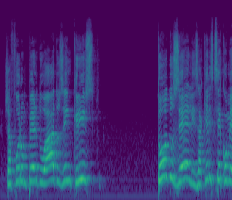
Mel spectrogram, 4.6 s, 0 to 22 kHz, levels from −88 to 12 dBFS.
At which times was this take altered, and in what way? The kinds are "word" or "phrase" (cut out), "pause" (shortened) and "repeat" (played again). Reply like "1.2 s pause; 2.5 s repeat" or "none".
2.3 s pause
